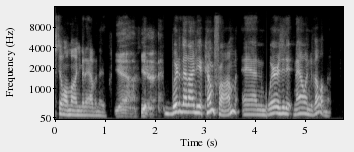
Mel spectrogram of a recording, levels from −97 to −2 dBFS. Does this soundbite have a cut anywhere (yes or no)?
yes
